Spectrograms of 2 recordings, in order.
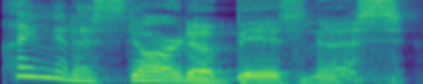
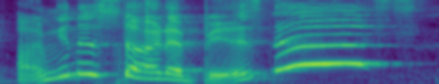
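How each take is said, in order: First: The voice falls at the end of the sentence. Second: The voice rises at the end of the sentence. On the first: The speaker sounds sure. "they they're like" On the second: The speaker sounds unsure. "Whereas we're like"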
